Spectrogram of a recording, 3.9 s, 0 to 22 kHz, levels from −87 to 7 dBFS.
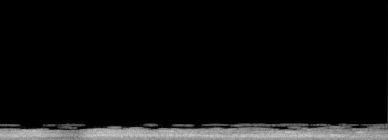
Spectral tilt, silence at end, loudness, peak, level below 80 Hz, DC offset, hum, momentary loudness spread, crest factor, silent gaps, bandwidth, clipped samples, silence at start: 0.5 dB/octave; 0 s; -19 LUFS; -6 dBFS; -44 dBFS; 0.4%; none; 5 LU; 14 dB; none; 2.6 kHz; under 0.1%; 0 s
